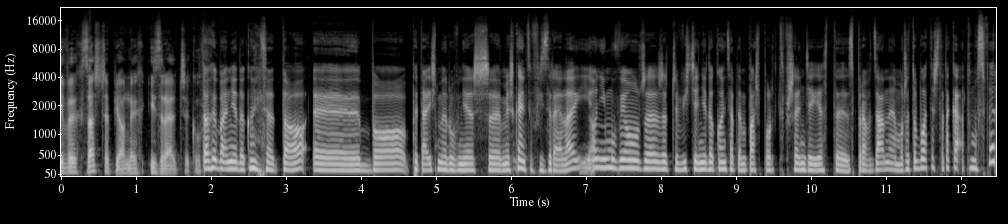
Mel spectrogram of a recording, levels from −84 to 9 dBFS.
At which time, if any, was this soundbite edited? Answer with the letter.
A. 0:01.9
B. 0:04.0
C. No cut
C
